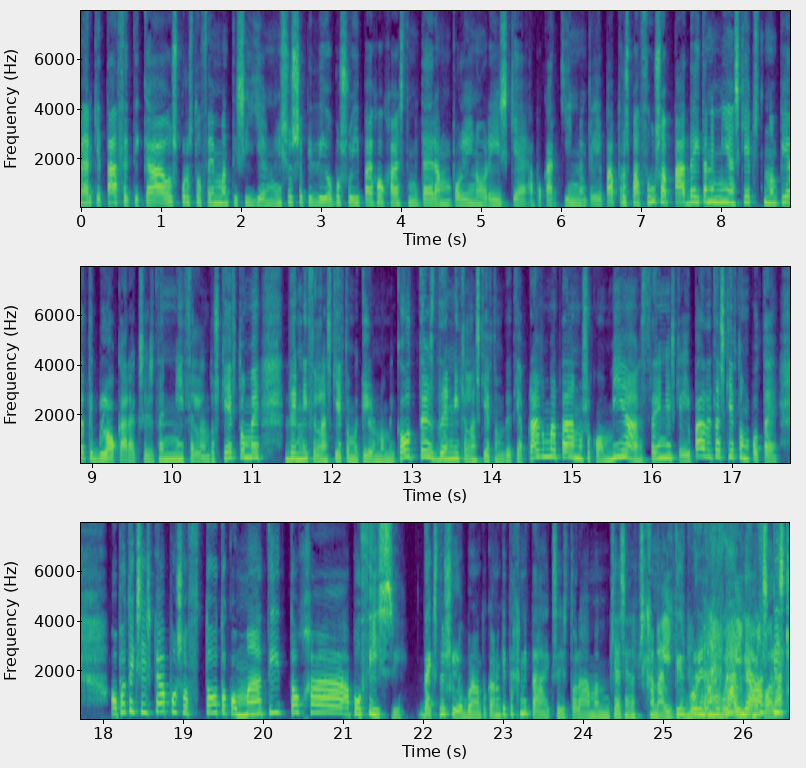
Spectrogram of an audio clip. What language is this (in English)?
Greek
